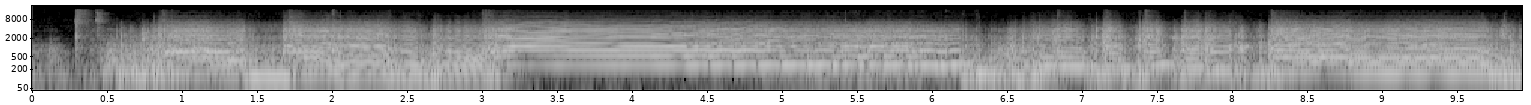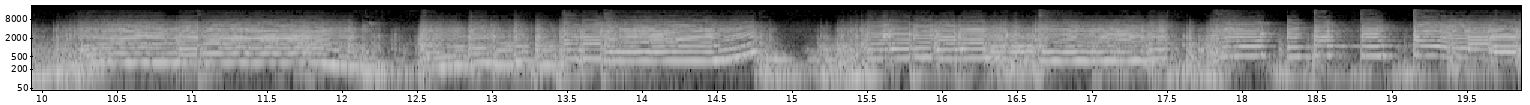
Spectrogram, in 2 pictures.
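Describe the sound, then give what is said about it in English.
An electric guitar on its bridge and P90 pickups plays a vintage-toned melodic line with a light overdrive, sustained singing notes and quick runs, loud and steady throughout with no voices. “So let's go bridge and P90 in the front, and we'll just try playing something a little bit more vintagey.”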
